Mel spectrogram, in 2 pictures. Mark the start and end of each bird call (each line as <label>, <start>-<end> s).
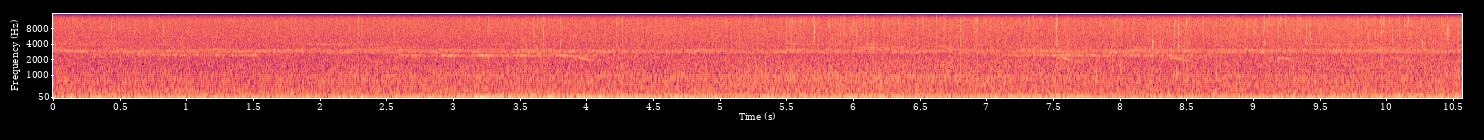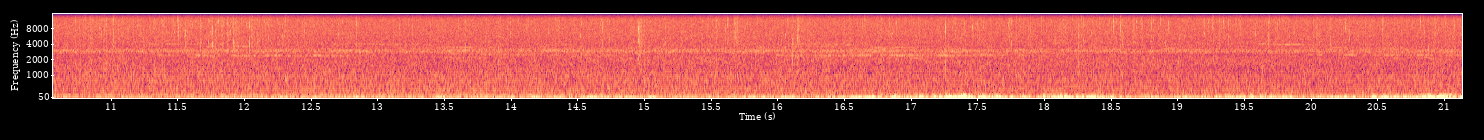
Tufted Titmouse (Baeolophus bicolor), 0.2-9.1 s
Northern Cardinal (Cardinalis cardinalis), 7.0-10.9 s
Tufted Titmouse (Baeolophus bicolor), 11.3-21.1 s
